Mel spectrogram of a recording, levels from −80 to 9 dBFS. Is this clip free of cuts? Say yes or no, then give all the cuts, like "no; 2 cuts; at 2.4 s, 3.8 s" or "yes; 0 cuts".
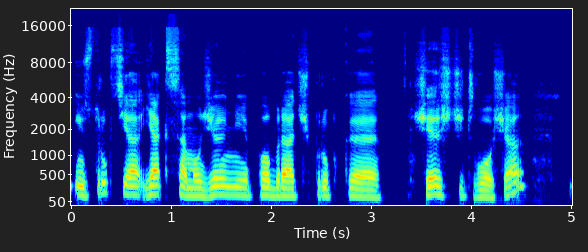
no; 2 cuts; at 3.3 s, 4.0 s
